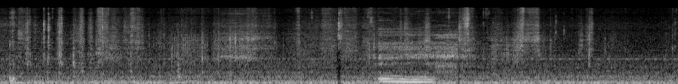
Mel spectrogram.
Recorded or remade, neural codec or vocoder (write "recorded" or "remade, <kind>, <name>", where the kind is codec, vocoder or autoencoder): recorded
